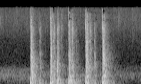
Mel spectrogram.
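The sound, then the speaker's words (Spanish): Five firm knocks on a door land in a quick, evenly spaced run. Each sharp hollow rap stands alone against quiet, with no talk. “Se despidió y después de colgar el teléfono llamaron a la puerta.”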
